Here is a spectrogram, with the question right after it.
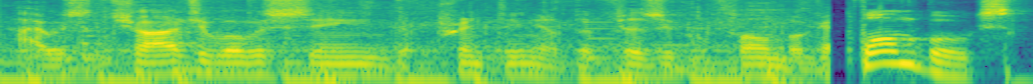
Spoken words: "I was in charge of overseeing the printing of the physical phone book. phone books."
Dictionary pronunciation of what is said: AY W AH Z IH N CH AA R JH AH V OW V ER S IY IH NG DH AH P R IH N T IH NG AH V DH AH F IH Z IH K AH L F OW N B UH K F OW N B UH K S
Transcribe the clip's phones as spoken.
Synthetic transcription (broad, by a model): AY W AH Z IH N CH AA R JH AH V OW V ER S IY IH NG DH AH P R IH N T IH NG AH V DH AH F IH Z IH K L F OW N B UH K F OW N B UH K S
